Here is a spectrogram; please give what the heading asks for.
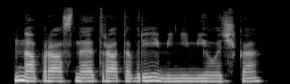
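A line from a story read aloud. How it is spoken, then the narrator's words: Mocking remark. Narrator (Russian): насмешливо заметил все тот же голос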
